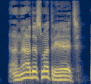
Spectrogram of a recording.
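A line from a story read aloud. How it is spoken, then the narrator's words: Sighing. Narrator (Russian): вздохнул Весемир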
